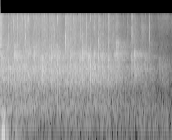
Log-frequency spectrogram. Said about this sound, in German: Dafür dürft ihr klatschen, gerne. Wenn dann richtig.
